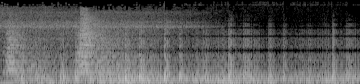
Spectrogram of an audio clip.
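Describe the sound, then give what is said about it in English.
A train horn sounds a brief, steady toot at the start, then fades into the continuous rumble of a passing train with a faint rhythmic clatter of wheels on the tracks, the tracks overlooked by a warehouse studio in Philadelphia. “His lofty warehouse studio overlooks the train tracks.”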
